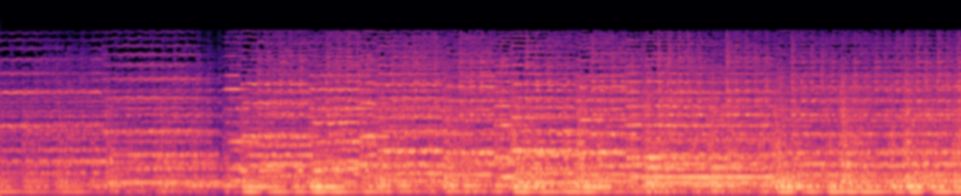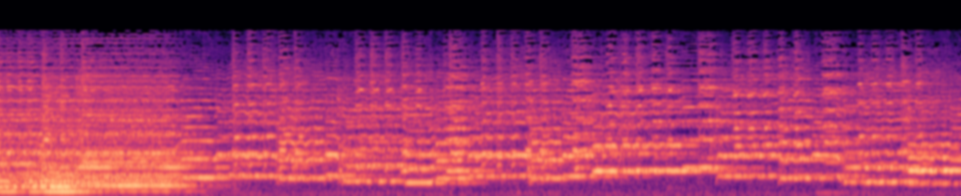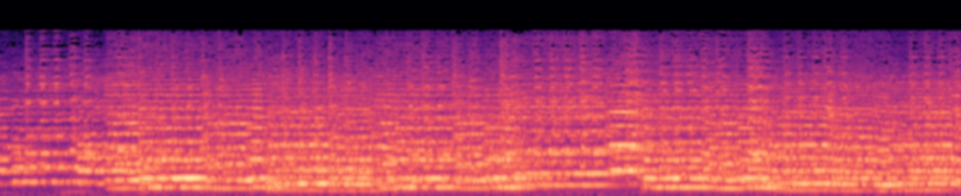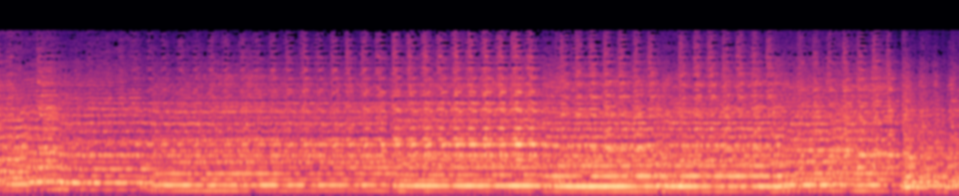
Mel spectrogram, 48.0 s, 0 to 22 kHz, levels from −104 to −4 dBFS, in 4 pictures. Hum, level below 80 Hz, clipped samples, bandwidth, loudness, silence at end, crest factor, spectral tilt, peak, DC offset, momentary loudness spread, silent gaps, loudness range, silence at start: none; -54 dBFS; under 0.1%; 11.5 kHz; -19 LUFS; 0 s; 18 dB; -5.5 dB/octave; -2 dBFS; under 0.1%; 8 LU; none; 7 LU; 0 s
